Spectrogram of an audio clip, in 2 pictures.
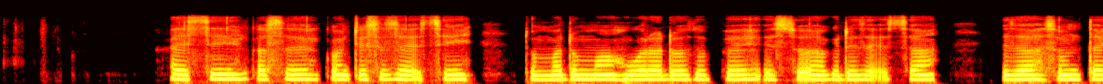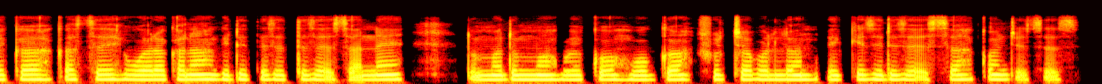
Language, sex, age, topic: Gamo, female, 18-24, government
